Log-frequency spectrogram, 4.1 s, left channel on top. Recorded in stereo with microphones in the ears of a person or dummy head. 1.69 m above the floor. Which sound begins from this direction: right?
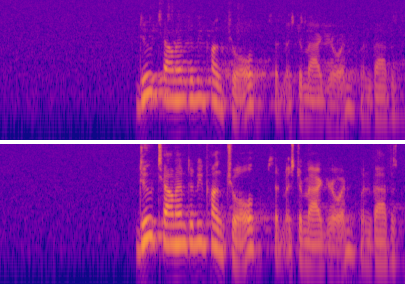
A man speaking, at 1.4 s.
